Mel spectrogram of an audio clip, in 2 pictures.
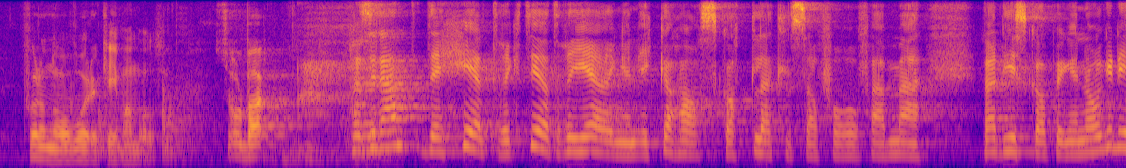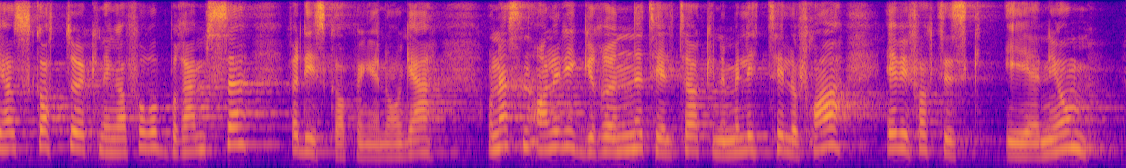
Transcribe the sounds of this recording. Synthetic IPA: fɔɾɔnoːʋoːɾəkʰliːmɑmɔ̰l | suːlbpʰɾɛsɪd̪ɛnt̪d̪ɛæɾheːlt̪ɾɪkt̪ɪɑt̪ʁɛjeːɾɪŋənɪkːəɦɑʁskɑt̪ːəlet̪ʰl̩səɾfɔɾɔfæmə | ʋæʁd̪iːskɑːpɪŋɪnɔɾɡəd̪ɪhɑʁskɑt̪ːəøːknɪŋəfɔɾɔbɾɛmsəʋæʁɖ̪iːskɑːpɪŋɪnɔɾɡə | ɔnɛst̪n̩ɑlːəd̪ɪɡʁœnːət̪ʰɪlt̪ʰɑːkənəmɛlɪt̪ʰːɪlɔfɾɑːɛɾʋɪfɑk̚t̪ɪsk | eːnɪʊm

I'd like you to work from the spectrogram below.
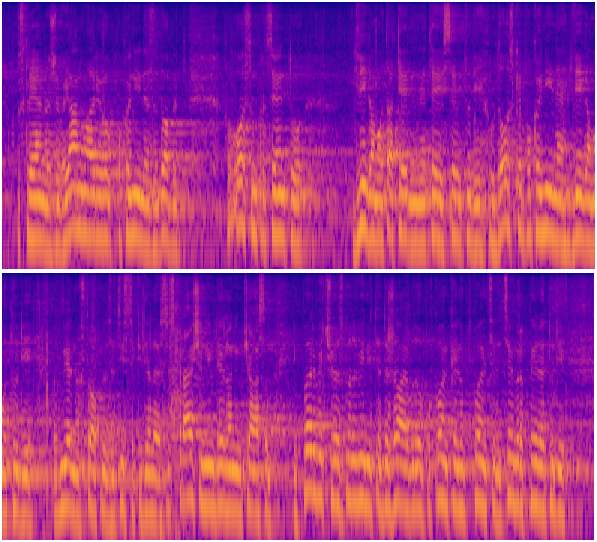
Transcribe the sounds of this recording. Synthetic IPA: usklɛjɛːnɔʒeʋəjanuaːɾjupɔkɔjniːnɛzad̪ɔbɾɛt̪ | oːsəmpɾɔt̪sɛnt̪u | d̪ʋiːɡamɔt̪aːt̪eːd̪ninɛt̪eisɛjt̪uːd̪iud̪ɔwskɛpɔkɔjniːnɛd̪ʋiːɡamɔt̪uːd̪iɔd̪miːɾnɔst̪ɔpnɔzat̪ist̪ɛkid̪eːlajɔsəskɾajʃɛnimd̪eːlɔwnimt͡ʃaːsɔm | inpəɾʋit͡ʃʋəzɡɔd̪ɔʋiːnit̪eːd̪əɾʒaːʋɛboːd̪ɔwpɔkojŋkɛinupɔ̥koːjənt͡s̪ɛd̪ɛsɛːmbɾapeːlɛt̪uːd̪i

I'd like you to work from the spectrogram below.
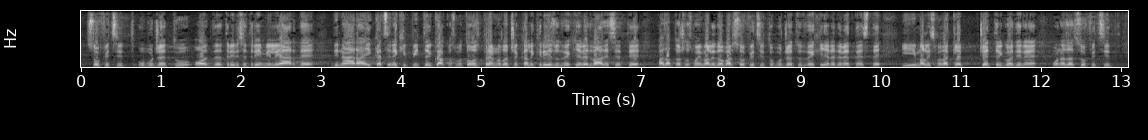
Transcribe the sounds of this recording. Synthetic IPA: sufit̪sit̪ubud͡ʒe̞t̪uod̪t̪ːɾiːd̪eset̪ːɾiːmilijaɾd̪e̞ | d̪inaːɾaikad̪se̞ne̞kipiːt̪ajukako̞smot̪o̞ːspɾe̞mnod̪o̞t͡ʃekalikɾiːzud̪ʋeːxiʎad̪e̞d̪ʋaːd̪ese̞t̪e̞pazat̪oʃt̪o̞smoimalid̪o̞baɾsufit̪sit̪ubud͡ʒe̞t̪ud̪ʋeːxiʎad̪e̞d̪e̞ʋe̞t̪neːst̪e̞ | iimalismod̪akle̞t͡ʃe̞t̪ɾiɡo̞d̪ine̞ | unazad̪sufit̪sit̪

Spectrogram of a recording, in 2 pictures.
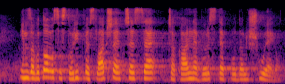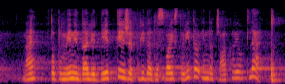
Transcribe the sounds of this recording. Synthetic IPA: inzaɡɔt̪ɔːʋɔsɔst̪ɔɾiːt̪ʋɛslaːpʃɛt͡ʃɛsɛt͡ʃakalnɛʋəɾst̪ɛpɔd̪alʃuːjɛjɔ̰ | nɛ | t̪oːpɔmeːnid̪aljud̪jet̪eːʒjɛpɾiːd̪ɛd̪ɔsʋɔːjixst̪ɔɾiːt̪ɛwʔind̪at͡ʃaːkajɔd̪lɛ

